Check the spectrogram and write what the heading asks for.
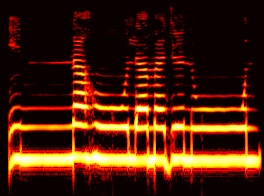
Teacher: کلمت انہو میں حرف نون پہ تشدید ہے تو ہم 2 حرف کے برابر نون کو پڑھیں گے. آخری میں ہا پہ الٹا پیش ہے، یہاں حکم ہے مد صلہ صغرا، ہمیں اپنی آواز 2 مد کے برابر لمبی کرنا ہے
